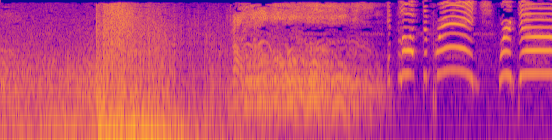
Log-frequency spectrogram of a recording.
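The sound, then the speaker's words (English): A rocket is fired with a loud, broad roaring blast that swells and holds for about two seconds. A rougher rumbling follows, then voices talk as the noise fades. “Dad, they're firing the rocket!”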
